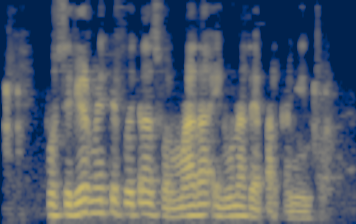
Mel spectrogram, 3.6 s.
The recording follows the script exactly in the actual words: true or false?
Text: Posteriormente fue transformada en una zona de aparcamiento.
false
